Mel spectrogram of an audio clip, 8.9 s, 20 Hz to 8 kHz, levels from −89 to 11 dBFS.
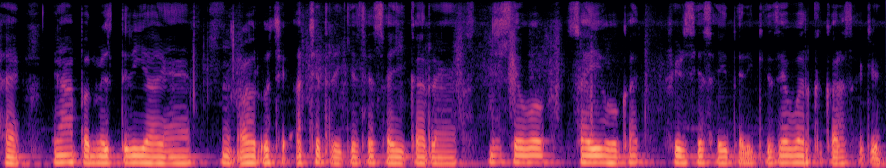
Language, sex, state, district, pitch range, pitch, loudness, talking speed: Hindi, male, Odisha, Nuapada, 110-125 Hz, 120 Hz, -15 LUFS, 185 wpm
